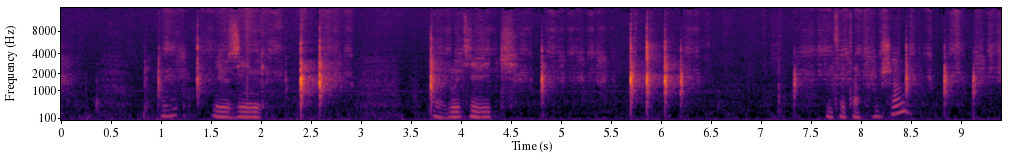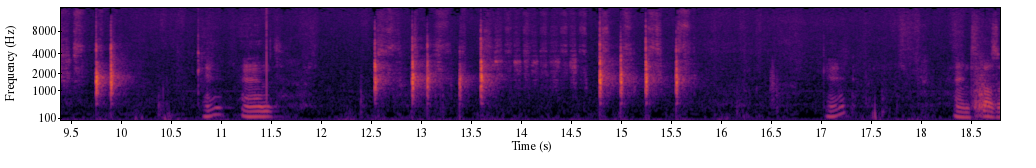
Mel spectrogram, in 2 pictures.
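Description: A young man speaks calmly in an echoing room.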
